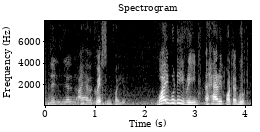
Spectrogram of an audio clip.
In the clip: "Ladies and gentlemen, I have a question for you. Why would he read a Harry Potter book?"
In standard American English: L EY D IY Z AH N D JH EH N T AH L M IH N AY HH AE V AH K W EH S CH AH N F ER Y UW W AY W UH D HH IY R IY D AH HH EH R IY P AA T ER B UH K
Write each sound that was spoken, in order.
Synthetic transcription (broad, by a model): L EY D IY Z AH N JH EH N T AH M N AY HH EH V AH K W EH S CH AH N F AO Y UW W AY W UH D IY R IY D AH HH EH R IY P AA T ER B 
